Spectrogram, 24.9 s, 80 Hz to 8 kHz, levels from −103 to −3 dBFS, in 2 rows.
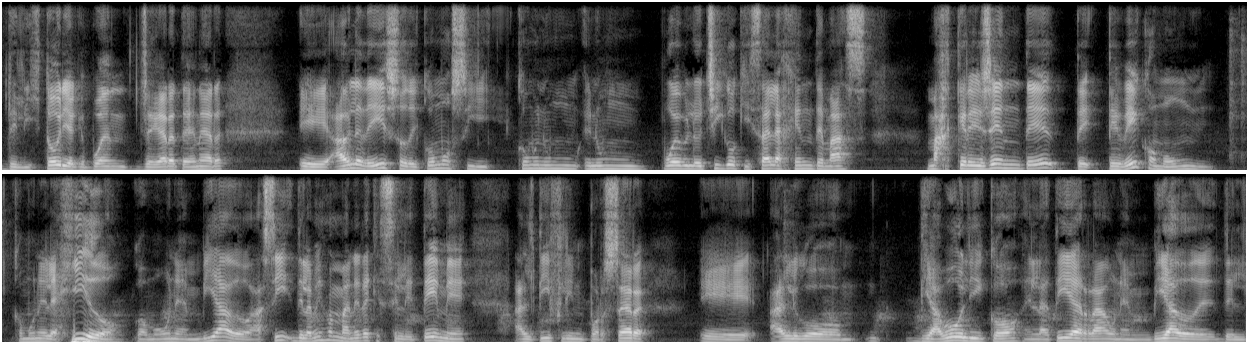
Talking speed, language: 150 wpm, Spanish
